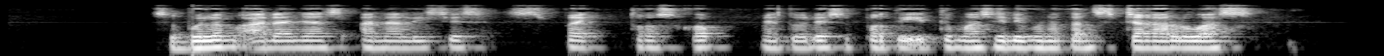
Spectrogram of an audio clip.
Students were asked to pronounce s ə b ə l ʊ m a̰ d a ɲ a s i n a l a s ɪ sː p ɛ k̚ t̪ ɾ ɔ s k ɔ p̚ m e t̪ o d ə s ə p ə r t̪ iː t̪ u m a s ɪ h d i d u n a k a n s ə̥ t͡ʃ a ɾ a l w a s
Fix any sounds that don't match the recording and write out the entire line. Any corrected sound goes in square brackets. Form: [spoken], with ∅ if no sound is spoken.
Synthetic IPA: s ə b ə l ʊ m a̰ d a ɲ a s [a] n a l [i] s ɪ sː p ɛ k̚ t̪ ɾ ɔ s k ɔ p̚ m e t̪ o d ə s ə p ə r t̪ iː t̪ u m a s ɪ h d i [ɡ] u n a k a n s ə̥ t͡ʃ a ɾ a l [u] a s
